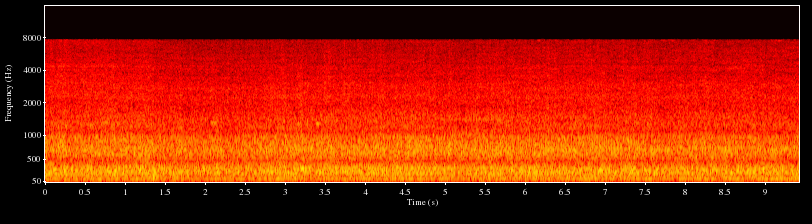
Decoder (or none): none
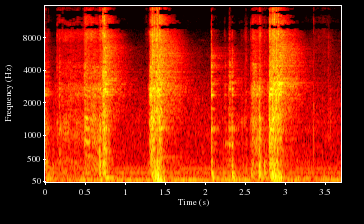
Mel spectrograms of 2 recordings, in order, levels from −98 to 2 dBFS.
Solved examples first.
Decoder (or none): none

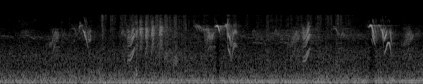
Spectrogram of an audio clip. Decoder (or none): none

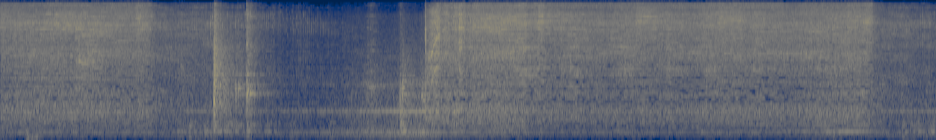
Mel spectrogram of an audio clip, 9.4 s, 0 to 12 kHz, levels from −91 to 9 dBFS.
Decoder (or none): none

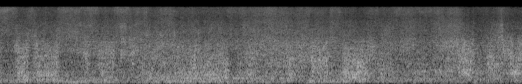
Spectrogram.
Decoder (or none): none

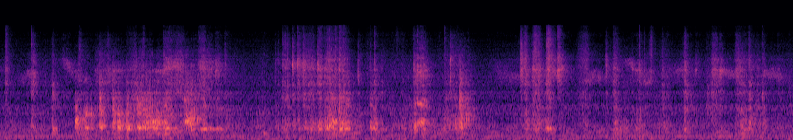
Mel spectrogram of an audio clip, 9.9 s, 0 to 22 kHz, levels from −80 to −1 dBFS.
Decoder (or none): autoencoder, DAC-VAE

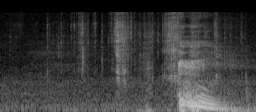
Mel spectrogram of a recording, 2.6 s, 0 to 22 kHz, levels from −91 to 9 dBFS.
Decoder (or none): none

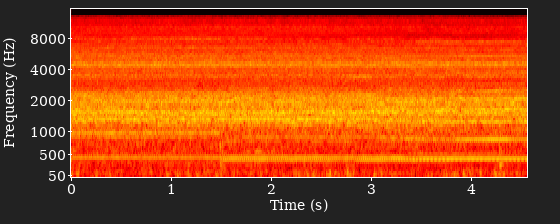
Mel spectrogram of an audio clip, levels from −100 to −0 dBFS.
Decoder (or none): autoencoder, DAC-VAE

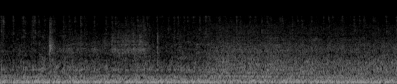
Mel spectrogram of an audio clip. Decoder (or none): none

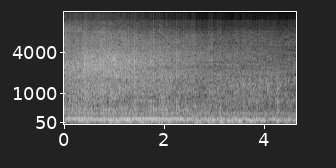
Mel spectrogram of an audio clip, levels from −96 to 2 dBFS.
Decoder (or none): none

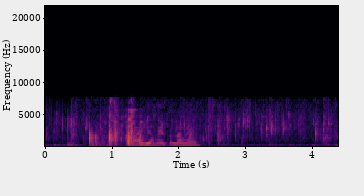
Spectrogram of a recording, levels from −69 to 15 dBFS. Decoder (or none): autoencoder, DAC-VAE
